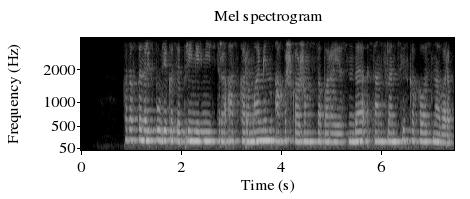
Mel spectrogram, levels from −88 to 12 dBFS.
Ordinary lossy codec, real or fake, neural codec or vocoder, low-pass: Opus, 24 kbps; real; none; 3.6 kHz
